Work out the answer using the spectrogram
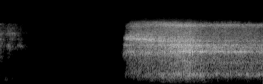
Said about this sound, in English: It goes still in the nose and out the mouth, but now we're just letting the exhale kind of fall out. So it's just a normal big inhale.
